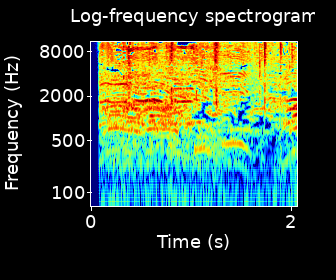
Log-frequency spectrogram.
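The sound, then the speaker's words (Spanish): A large crowd of mourners murmurs at Alexei Navalny's funeral in Moscow: a dense, steady babble of many voices, loud and unbroken for about two seconds. “Miles de personas acudieron al funeral de Alexei Navalny en Moscú, nos informa Jaime Moreno.”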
